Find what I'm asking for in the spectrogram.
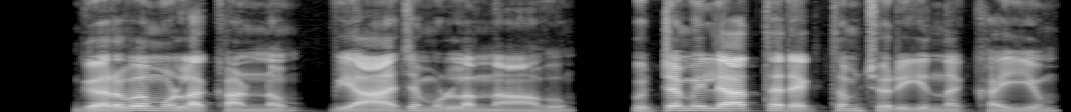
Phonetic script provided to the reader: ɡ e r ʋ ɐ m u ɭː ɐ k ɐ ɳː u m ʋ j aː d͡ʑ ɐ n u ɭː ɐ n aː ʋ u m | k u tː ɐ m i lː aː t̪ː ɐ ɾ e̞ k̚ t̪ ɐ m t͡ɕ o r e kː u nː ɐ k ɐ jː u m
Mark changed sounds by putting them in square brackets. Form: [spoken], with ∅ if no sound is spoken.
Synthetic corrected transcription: ɡ e r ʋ ɐ m u ɭː ɐ k ɐ ɳː u m ʋ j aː d͡ʑ ɐ [m] u ɭː ɐ n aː ʋ u m | k u tː ɐ m i lː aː t̪ː ɐ ɾ e̞ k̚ t̪ ɐ m t͡ɕ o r [i] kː u nː ɐ k ɐ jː u m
